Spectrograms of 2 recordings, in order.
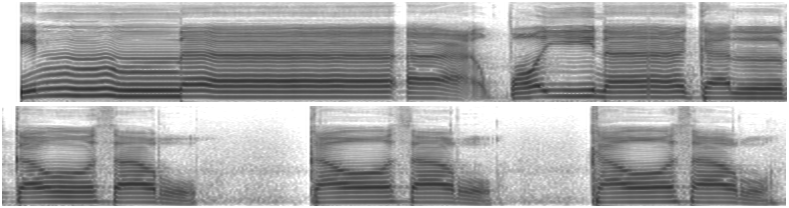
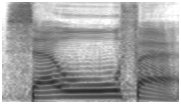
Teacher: Enggak boleh ke vokal o. Nah, makanya sempurnakan domahnya ya. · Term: vokal u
